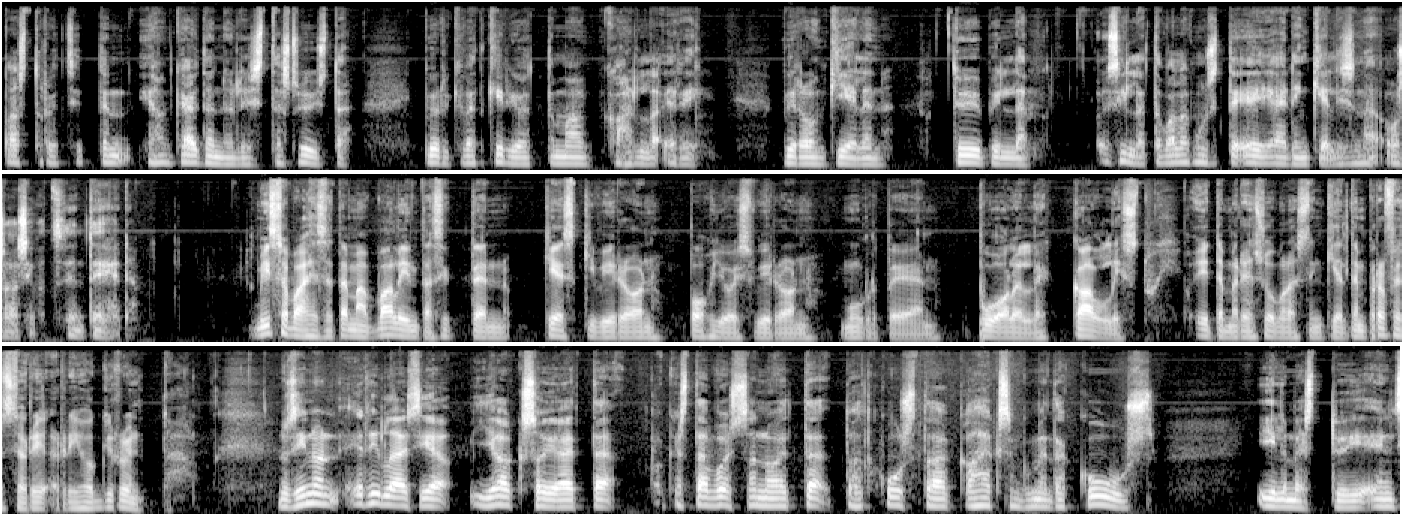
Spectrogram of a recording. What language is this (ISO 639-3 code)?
fin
